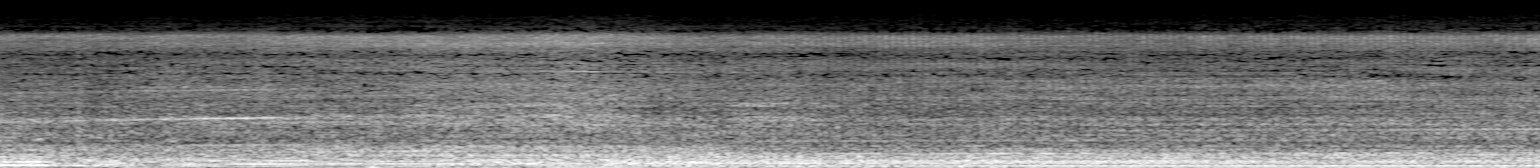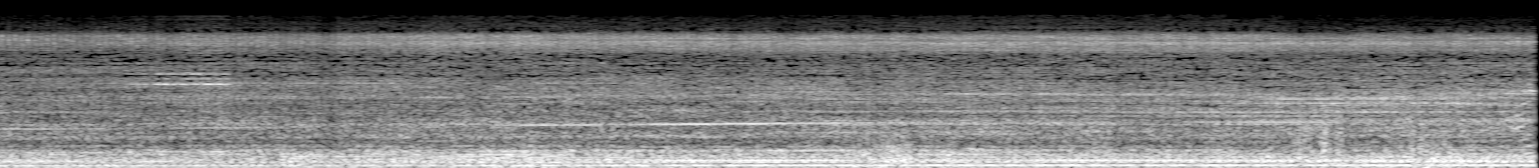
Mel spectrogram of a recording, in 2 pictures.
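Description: Auto-rickshaw's small engine running steadily as it drives along, heard from inside the open passenger cabin, with road and traffic noise around it.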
